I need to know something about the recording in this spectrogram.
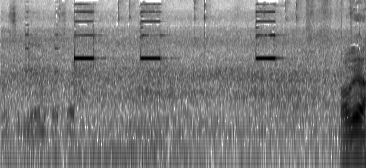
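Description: A card machine beeps in short tones.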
